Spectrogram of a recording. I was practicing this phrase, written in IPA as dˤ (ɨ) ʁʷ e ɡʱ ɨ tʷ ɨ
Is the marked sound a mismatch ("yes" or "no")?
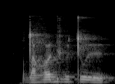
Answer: no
